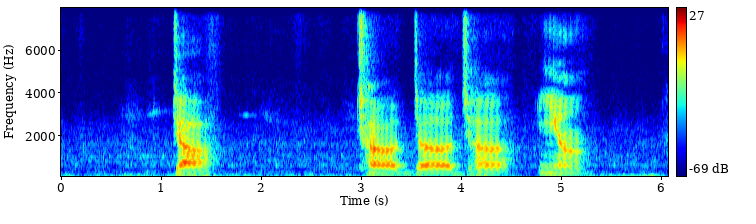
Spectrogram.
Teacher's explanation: तालव्य व्यंजन जो तालु और जीभ के स्पर्श से बोले जाते हैं · तालव्य व्यंजन तालु और जीभ के स्पर्श से बोले जाने वाले वर्ण वाले व्यंजन। जीभ के मोटे वाले भाग और तालु के स्पर्श से बोले जाने वाले वर्ण तालव्य व्यंजन कहलाते हैं।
